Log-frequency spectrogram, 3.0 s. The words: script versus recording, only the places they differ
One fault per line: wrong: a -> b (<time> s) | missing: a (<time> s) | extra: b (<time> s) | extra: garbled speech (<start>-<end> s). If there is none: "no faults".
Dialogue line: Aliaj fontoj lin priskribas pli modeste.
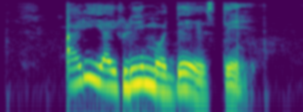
missing: fontoj lin priskribas (1.1 s)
